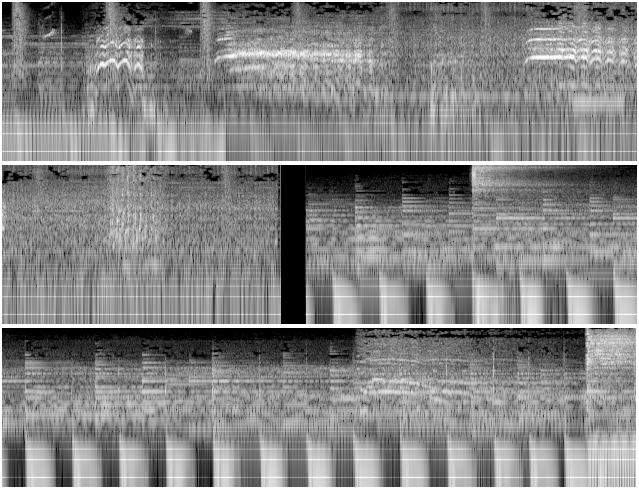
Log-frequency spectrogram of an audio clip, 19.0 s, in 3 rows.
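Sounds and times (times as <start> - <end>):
background music: 0.0 - 19.0
horse whinnying: 0.8 - 6.4.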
